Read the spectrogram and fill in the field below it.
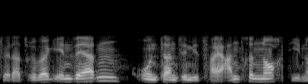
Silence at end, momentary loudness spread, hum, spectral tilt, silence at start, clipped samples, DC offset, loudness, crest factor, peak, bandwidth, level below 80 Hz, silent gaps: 0 s; 7 LU; none; -8 dB/octave; 0.05 s; under 0.1%; under 0.1%; -24 LUFS; 16 dB; -8 dBFS; 4.1 kHz; -78 dBFS; none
